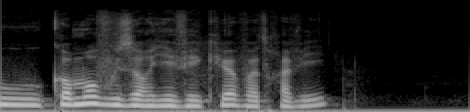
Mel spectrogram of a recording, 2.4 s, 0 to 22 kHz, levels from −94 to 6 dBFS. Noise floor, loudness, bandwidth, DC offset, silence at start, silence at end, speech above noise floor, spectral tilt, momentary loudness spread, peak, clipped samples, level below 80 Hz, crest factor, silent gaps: -72 dBFS; -27 LUFS; 13.5 kHz; 0.8%; 0 s; 0.7 s; 46 dB; -8 dB/octave; 10 LU; -12 dBFS; under 0.1%; -54 dBFS; 16 dB; none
